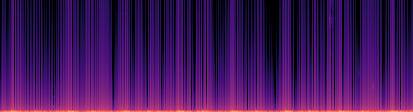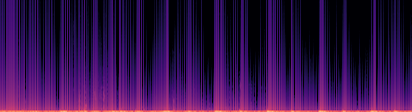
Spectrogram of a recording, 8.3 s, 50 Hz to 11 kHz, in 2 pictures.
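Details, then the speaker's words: Steady, low, soft heartbeat thumps, roughly 110 a minute, over a faint hum: a pre-recorded normal heartbeat played as an ASMR trigger. "How was the heartbeat? So, I hit a a lower thump. These are beats have been pre-recorded so I can do brain tingles tonight."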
